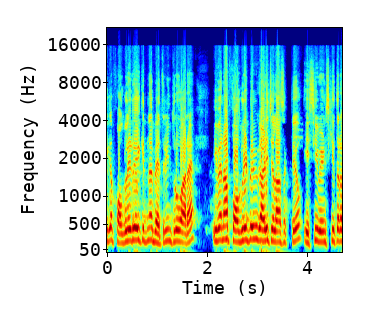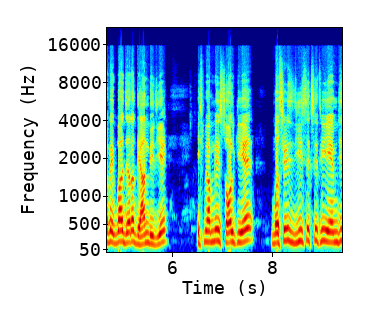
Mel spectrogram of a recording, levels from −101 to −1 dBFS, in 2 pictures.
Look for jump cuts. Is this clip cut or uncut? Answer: cut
